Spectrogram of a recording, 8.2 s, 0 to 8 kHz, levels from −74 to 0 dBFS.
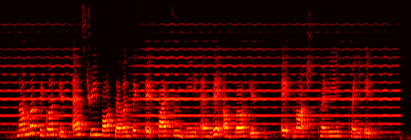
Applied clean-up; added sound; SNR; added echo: none; Bowed string instrument; 9 dB; none.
